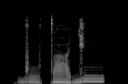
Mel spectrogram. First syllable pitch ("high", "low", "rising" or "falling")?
low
